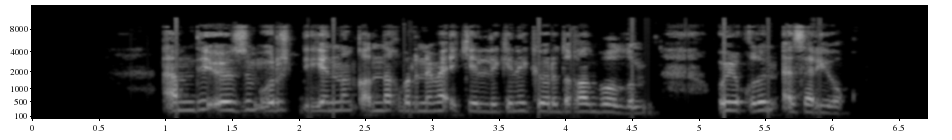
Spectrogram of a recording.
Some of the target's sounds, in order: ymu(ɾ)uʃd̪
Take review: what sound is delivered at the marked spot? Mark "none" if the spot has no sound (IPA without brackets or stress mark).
ɾ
